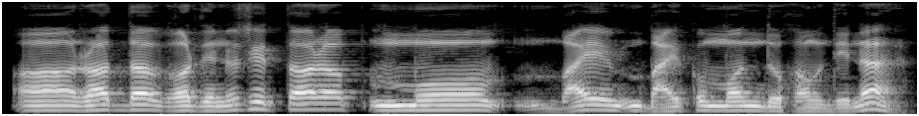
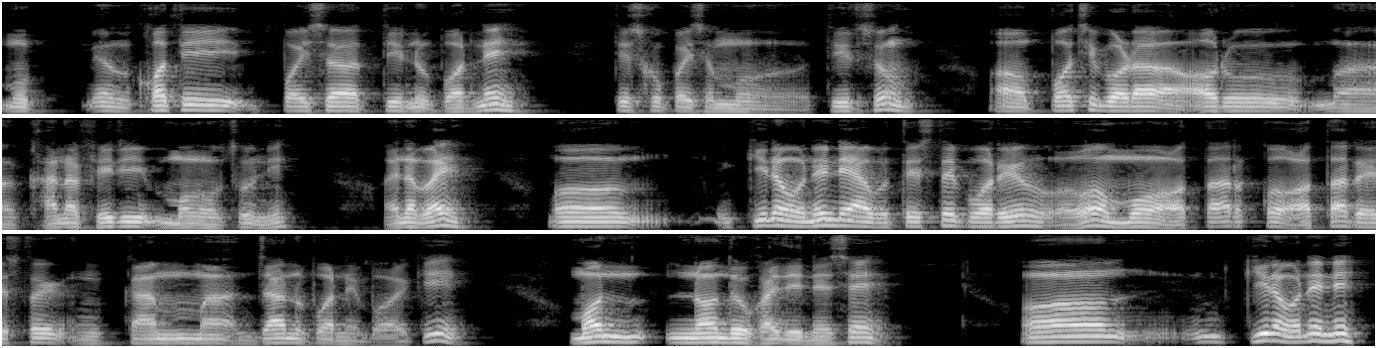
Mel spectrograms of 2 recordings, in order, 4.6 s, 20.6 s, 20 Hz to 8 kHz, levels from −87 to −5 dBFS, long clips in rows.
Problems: background sounds at intervals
